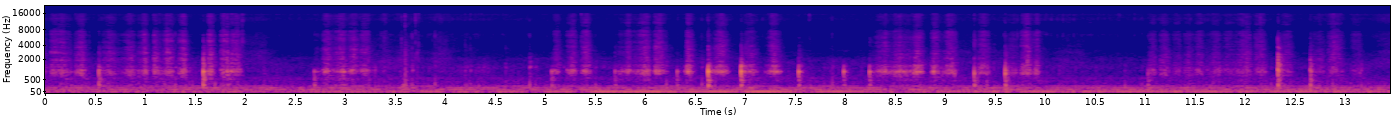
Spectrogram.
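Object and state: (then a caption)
Chalk writing on a chalkboard. A hand writes with a thick pink chalk stick on a small wooden-framed chalkboard lying flat. Soft, scratchy strokes come in bursts, punctuated by sharp taps as the chalk strikes the board, over a steady low hum.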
